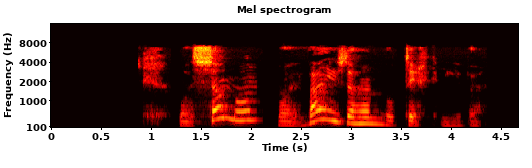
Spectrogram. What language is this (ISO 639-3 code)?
fry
